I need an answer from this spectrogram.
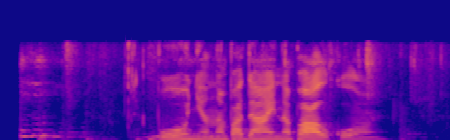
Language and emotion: Russian, angry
